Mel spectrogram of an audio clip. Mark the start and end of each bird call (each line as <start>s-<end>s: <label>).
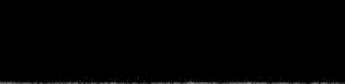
0.4s-0.5s: Gray-crowned Rosy-Finch (Leucosticte tephrocotis)
0.8s-1.0s: Gray-crowned Rosy-Finch (Leucosticte tephrocotis)
1.6s-1.7s: Gray-crowned Rosy-Finch (Leucosticte tephrocotis)
2.8s-2.9s: Gray-crowned Rosy-Finch (Leucosticte tephrocotis)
